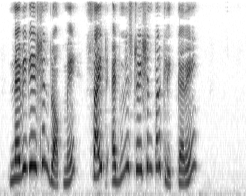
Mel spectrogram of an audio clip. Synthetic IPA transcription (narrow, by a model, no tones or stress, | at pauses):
nɛːʋiɡeːʃənblɔːkmẽ | saːɪʈɛːɖmɪnɪsʈɾeːʃənpɐɾklɪkːɐɾẽː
